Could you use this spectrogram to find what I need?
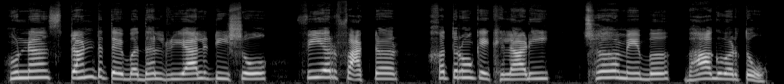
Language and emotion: Sindhi, neutral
